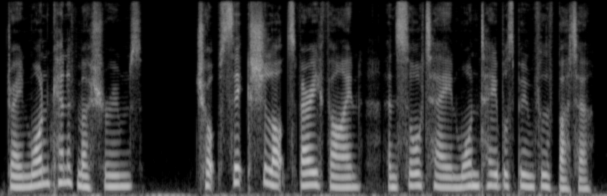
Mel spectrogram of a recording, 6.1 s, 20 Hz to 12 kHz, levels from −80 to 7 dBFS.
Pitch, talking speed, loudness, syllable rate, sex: 195 Hz, 170 wpm, -19 LUFS, 5.3 syllables/s, female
